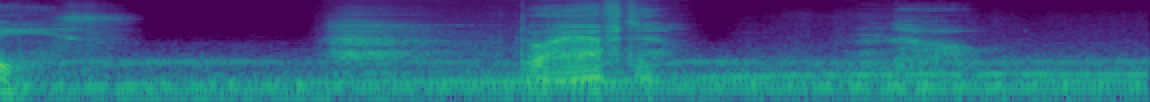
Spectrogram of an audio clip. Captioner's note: sighs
